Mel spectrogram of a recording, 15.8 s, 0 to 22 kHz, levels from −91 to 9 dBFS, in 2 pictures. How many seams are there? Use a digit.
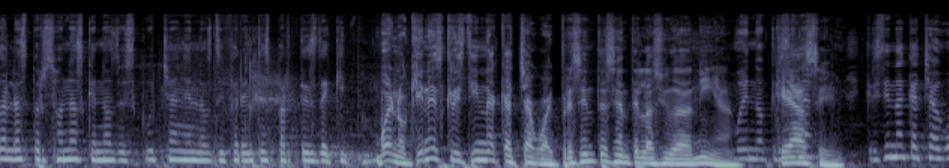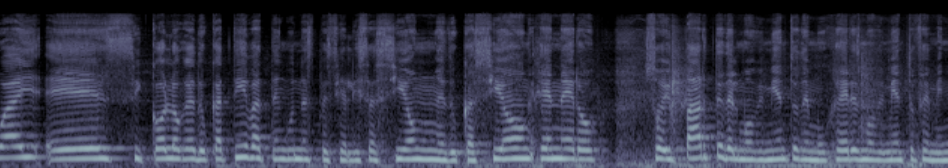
1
